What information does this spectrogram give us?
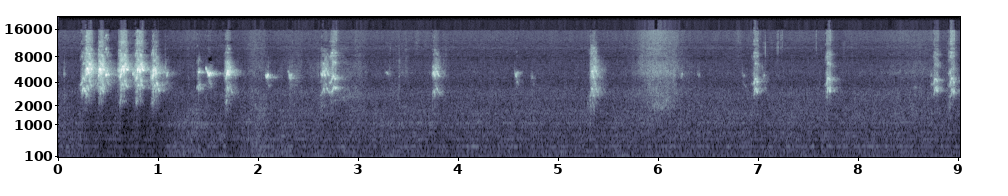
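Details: Myna chicks being fed; bursts of high, thin, squeaky chirps, loudest in a rapid cluster at the start, then scattered short squeaks every second or so against a quiet background.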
